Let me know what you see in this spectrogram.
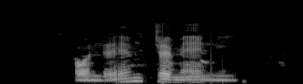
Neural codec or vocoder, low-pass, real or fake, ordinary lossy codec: none; 7.2 kHz; real; MP3, 64 kbps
